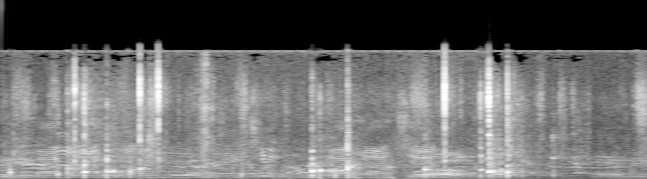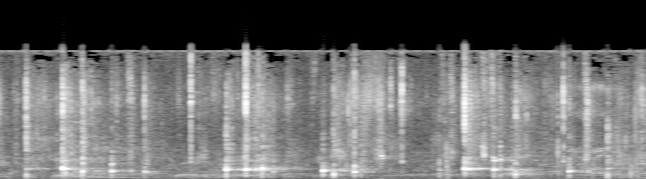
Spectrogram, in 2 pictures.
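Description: Pickleball paddles striking the hollow plastic ball during a rally: a string of sharp clacks at uneven intervals, the loudest about halfway through, with voices talking in the background.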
